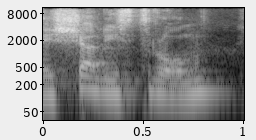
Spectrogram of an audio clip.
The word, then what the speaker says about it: Charlize Theron: The story revolves around a teenage fiction author played by Charlize Theron, or because she's South African, you have to say Charlize Theron, because that's how she pronounces it.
